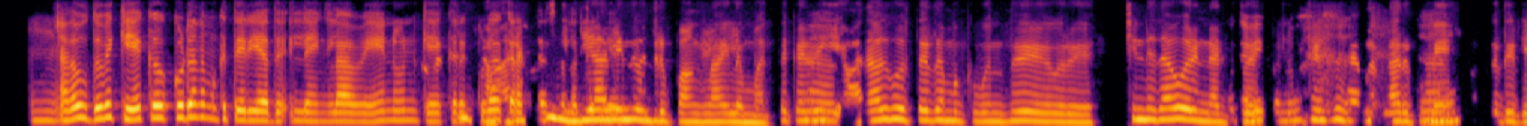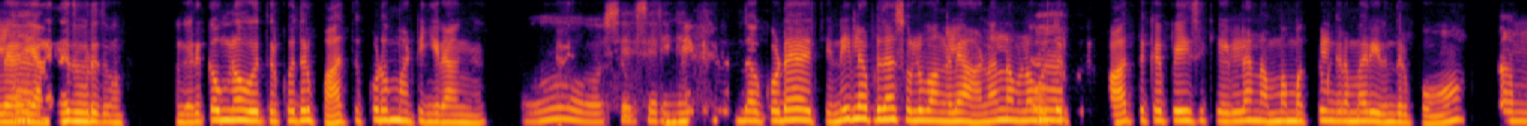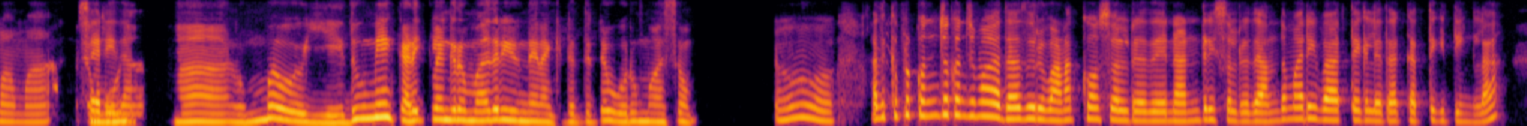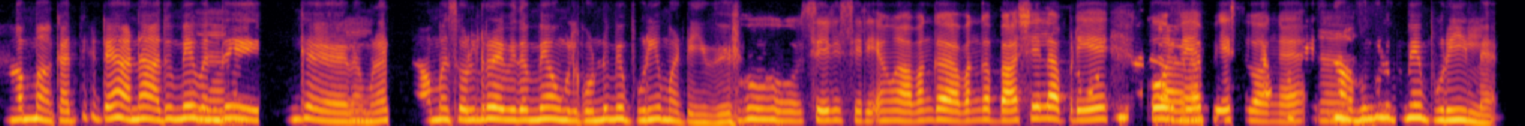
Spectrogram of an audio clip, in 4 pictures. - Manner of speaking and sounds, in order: other noise; "கேக்குறதுக்கு" said as "கேக்கறக்"; static; distorted speech; mechanical hum; other background noise; in English: "கன்ட்ரி"; chuckle; tapping; chuckle
- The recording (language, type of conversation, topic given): Tamil, podcast, பயணத்தில் மொழி புரியாமல் சிக்கிய அனுபவத்தைப் பகிர முடியுமா?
